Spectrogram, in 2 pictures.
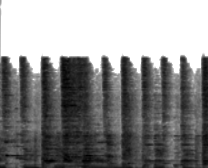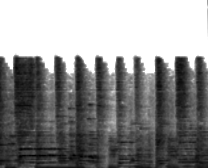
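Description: Live blues band playing: drum kit keeping a steady beat under sustained keyboard chords and electric guitar.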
